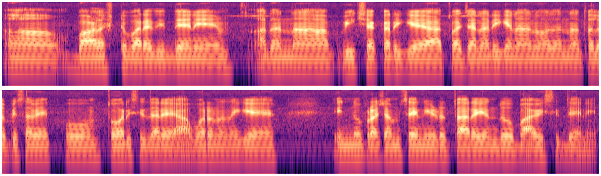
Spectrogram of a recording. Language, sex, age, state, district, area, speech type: Kannada, male, 45-60, Karnataka, Bangalore Rural, rural, spontaneous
